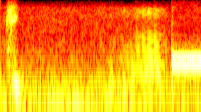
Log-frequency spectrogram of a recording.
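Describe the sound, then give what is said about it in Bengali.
A telephone busy tone follows a disconnected call line. After a stretch of faint line hiss, a steady two-pitched tone cuts in loudly near the end and holds to the close. “ওকে, লাইনটা disconnected হয়ে গেছে”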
